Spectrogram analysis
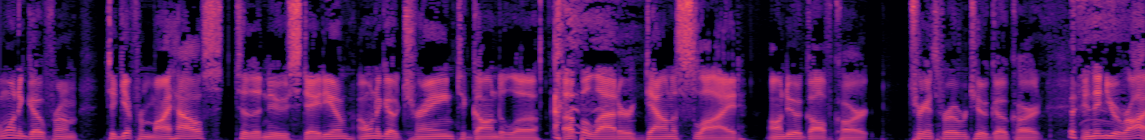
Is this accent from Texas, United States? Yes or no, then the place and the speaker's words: yes; Austin, Texas, United States; I was like, well, that's my hometown, that's my team.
